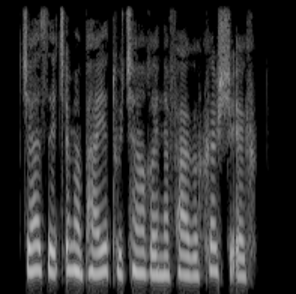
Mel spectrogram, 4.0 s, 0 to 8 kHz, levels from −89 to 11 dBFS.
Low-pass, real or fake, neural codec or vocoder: 7.2 kHz; real; none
